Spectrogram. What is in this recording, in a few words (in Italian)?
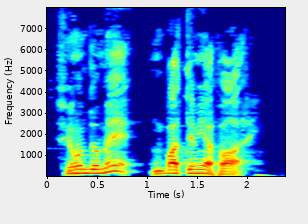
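"um batte", dialettale, crespinese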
